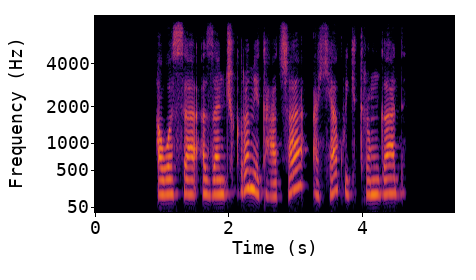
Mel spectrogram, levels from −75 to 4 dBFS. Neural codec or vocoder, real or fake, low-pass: codec, 16 kHz, 4.8 kbps, FACodec; fake; 7.2 kHz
